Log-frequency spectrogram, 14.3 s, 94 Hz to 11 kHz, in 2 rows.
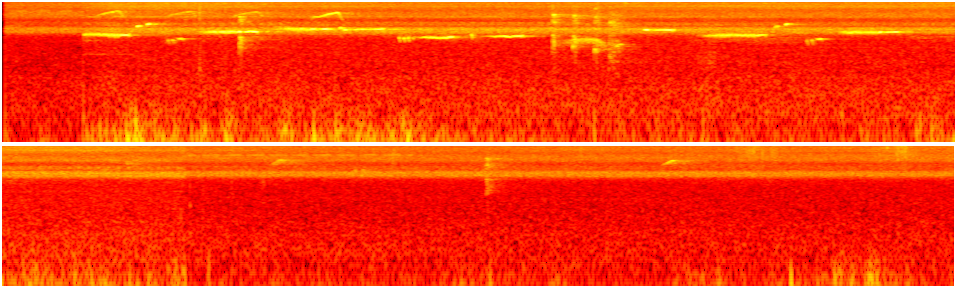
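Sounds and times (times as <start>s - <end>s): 
high insect drone: 0.0s - 14.2s
Golden-bellied gerygone song at Rafflesia Centre in Borneo: 0.6s - 7.0s.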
